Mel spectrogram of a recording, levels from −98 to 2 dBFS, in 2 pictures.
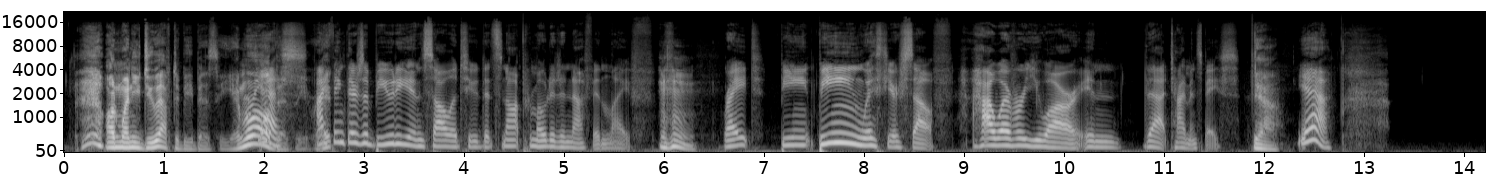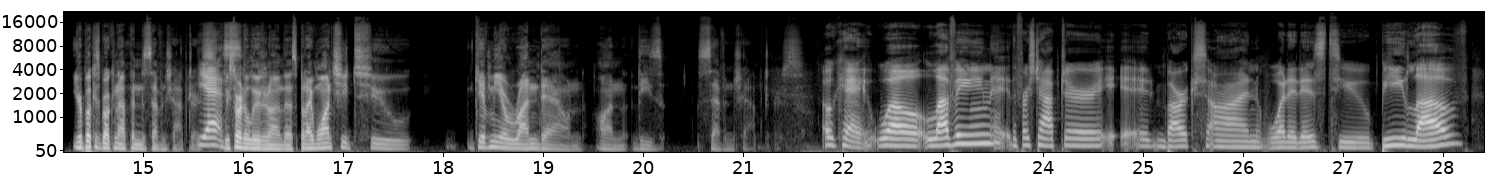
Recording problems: uneven, jittery; strongly; from 1.5 to 27 s

